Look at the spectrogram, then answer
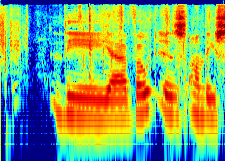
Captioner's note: speaking French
